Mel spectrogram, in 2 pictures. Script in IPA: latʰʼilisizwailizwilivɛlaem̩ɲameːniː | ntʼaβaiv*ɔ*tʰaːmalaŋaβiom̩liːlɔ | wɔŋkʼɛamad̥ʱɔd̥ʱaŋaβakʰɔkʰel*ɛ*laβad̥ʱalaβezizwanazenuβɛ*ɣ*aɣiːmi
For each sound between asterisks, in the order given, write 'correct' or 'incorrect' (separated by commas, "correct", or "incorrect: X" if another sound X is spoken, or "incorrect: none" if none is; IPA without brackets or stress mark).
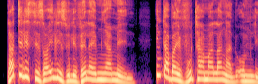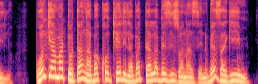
incorrect: u, incorrect: i, incorrect: z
